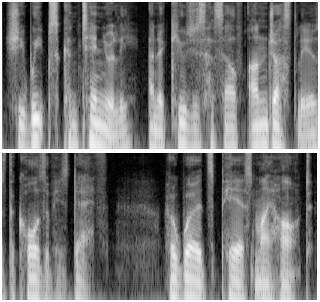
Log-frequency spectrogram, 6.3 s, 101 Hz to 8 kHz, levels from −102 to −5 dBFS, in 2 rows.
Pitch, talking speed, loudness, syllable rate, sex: 90 Hz, 170 wpm, -21 LUFS, 5.1 syllables/s, male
